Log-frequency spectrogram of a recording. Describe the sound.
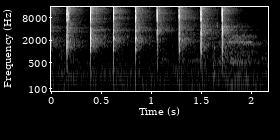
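Eight sharp, bright taps in a steady, quick rhythm, mimicking a sculptor's small hammer chipping at stone, with no talking underneath.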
